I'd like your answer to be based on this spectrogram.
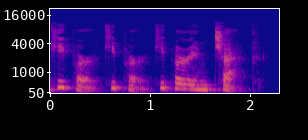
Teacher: Lembra que esse H do her, muitas vezes acaba sumindo.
